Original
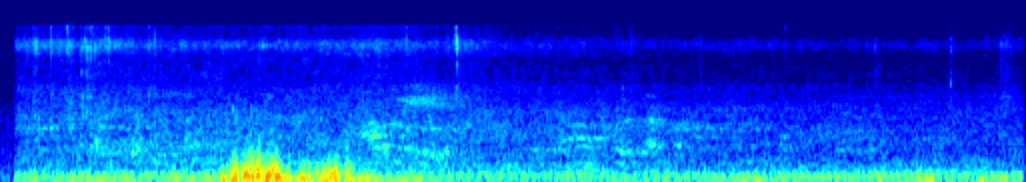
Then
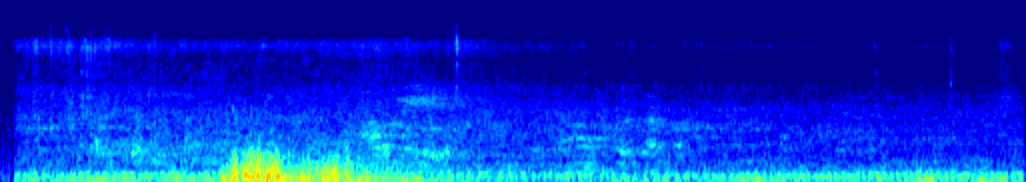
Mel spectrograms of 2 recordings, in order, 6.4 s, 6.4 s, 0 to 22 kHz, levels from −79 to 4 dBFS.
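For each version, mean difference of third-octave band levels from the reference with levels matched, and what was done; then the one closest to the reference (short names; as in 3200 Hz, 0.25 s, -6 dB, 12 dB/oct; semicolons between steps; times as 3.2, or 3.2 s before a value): 1.5 dB: LPF 8700 Hz 12 dB/oct; dynamic EQ 500 Hz, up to +5 dB, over -47 dBFS, Q 1.2; spring tank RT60 3.2 s, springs 31 ms, chirp 50 ms, DRR 12.5 dB; gain -4.5 dB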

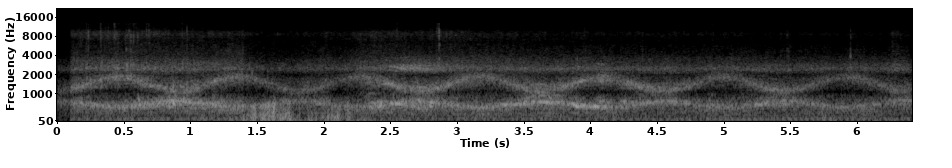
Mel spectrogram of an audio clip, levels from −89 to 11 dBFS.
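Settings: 7.0 dB: compressor 2:1, threshold -36 dBFS, peak gain reduction 11 dB; vowel sweep a-e 1.1 Hz; gain +18 dB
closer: first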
